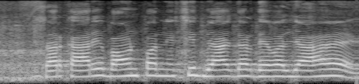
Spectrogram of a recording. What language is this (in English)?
Magahi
